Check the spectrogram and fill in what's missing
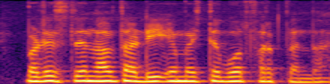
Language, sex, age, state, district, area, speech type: Punjabi, male, 30-45, Punjab, Tarn Taran, urban, spontaneous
